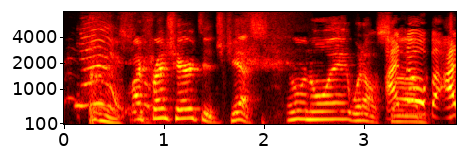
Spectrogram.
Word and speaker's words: Illinois: Illinois from Illinois yeah I love how Illinois is pronounced Illinois even though there's an S at the end of that word French well it's French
